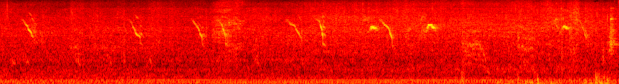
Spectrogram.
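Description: Chickens clucking and chirping in short repeated calls scattered over a low steady background rumble, moderately close with no talking.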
